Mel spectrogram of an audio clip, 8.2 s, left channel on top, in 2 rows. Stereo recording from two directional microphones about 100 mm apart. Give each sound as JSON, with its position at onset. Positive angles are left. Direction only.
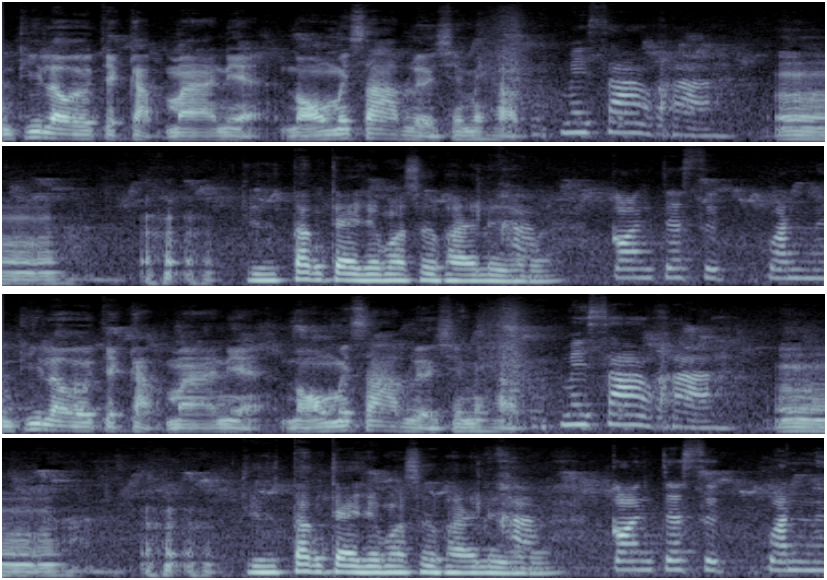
{"t": 0.2, "sound": "speech", "side_deg": 65}
{"t": 2.8, "sound": "speech", "side_deg": -10}
{"t": 3.8, "sound": "speech", "side_deg": 65}
{"t": 5.3, "sound": "speech", "side_deg": 10}
{"t": 5.9, "sound": "a woman's voice", "side_deg": 30}
{"t": 7.2, "sound": "speech", "side_deg": -10}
